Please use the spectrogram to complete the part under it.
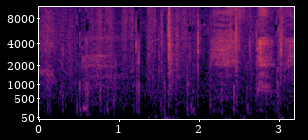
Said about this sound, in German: die Hinterhufe unserer Pferde sind doch fast noch auf der Wiese. Jetzt nicht mehr.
